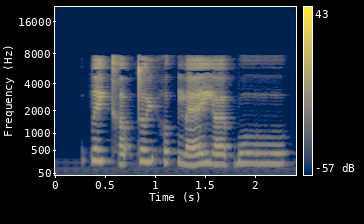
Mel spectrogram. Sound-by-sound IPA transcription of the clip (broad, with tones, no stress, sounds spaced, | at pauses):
p e˥ j kʰ ɐ˨˥ p̚ t̪ ɵ˥ ɥ h ʊ˥ k̚ m ɛː˨˥ j œː˧ p̚ w uː˧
